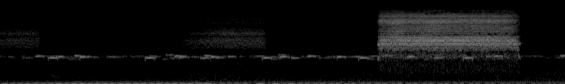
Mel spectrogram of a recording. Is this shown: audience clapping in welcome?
no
